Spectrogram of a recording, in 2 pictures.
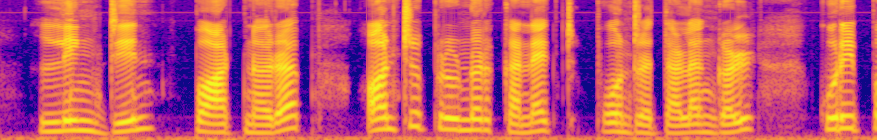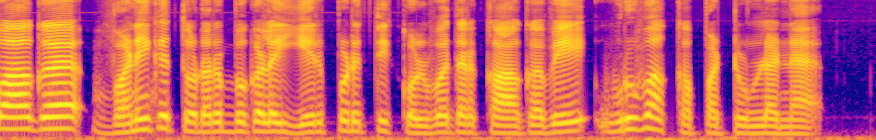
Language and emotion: Tamil, neutral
